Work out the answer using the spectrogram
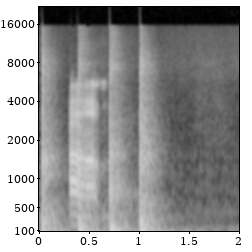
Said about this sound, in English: Moment of panic. He'll knock a little more urgently this time.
